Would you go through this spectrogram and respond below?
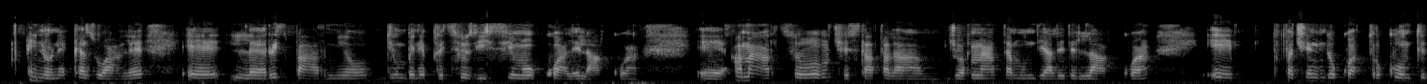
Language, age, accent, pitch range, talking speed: Italian, 50-69, native, 135-150 Hz, 110 wpm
